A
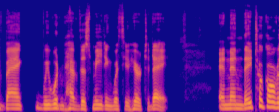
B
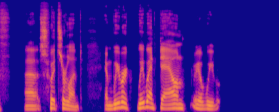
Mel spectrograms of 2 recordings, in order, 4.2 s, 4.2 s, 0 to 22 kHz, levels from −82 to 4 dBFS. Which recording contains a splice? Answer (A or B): A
